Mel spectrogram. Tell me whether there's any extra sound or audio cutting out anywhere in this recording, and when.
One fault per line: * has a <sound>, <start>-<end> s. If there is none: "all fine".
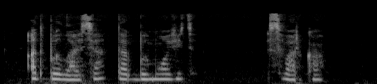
all fine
